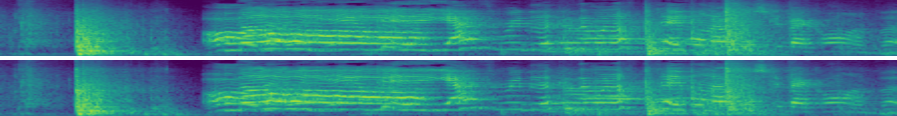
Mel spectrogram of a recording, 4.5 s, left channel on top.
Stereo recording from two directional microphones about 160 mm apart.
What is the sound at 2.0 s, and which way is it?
Speech, 20° right (ahead or behind).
